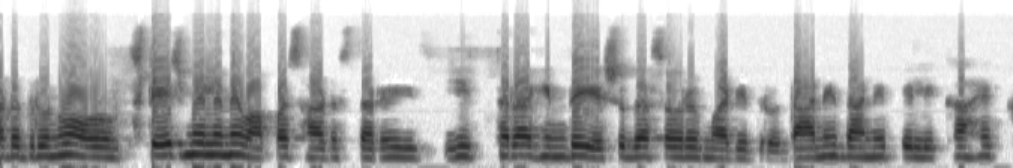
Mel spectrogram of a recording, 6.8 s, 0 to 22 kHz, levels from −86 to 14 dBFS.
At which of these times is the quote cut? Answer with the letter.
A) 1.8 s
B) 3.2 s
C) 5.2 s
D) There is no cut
C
